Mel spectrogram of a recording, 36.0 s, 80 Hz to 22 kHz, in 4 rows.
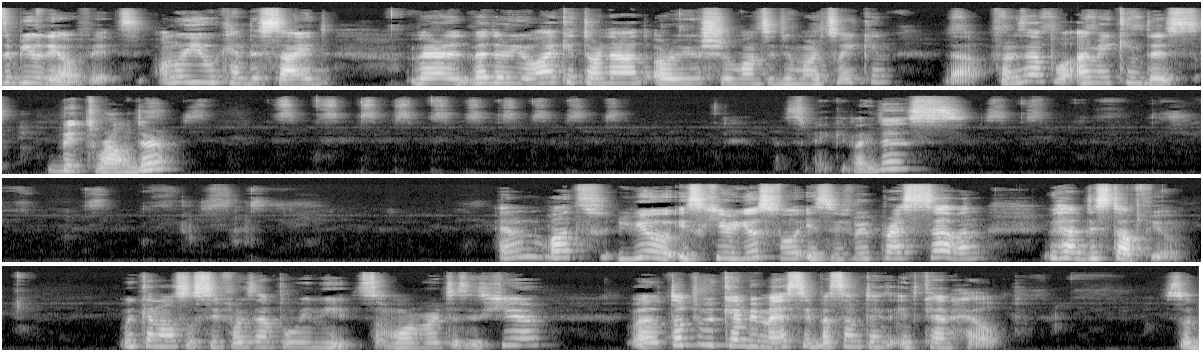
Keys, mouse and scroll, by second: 2.2-2.6 middle drag, 3.1 KP_3, 4.3-5.9 shift+drag, 6.4 ctrl+alt+middle click, 6.9 click, 7.9 click, 8.4 click, 8.8 click, 9.1 click, 9.4 click, 9.8 click, 10.5 KP_1, 11.3 click, 11.7 click, 12.3 click, 12.7 click, 13.0 click, 13.3 click, 13.5 click, 13.8 click, 14.0 click, 14.3 click, 14.6 click, 14.8 drag, 17.0-17.4 alt+middle drag, 17.7 click, 18.0 click, 18.4 click, 18.9-19.5 drag, 19.9 alt+middle drag, 20.4 middle drag, 20.8 ctrl+alt+middle drag, 21.2-23.0 middle drag, 26.8-27.6 ctrl+alt+middle drag, 28.0-28.3 alt+shift+middle drag, 29.8-32.1 drag, 32.8-33.2 alt+middle drag, 33.5 ctrl+alt+middle drag, 33.8 alt+middle drag, 34.5-34.8 drag, 35.1-35.4 middle drag, 35.8 drag.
